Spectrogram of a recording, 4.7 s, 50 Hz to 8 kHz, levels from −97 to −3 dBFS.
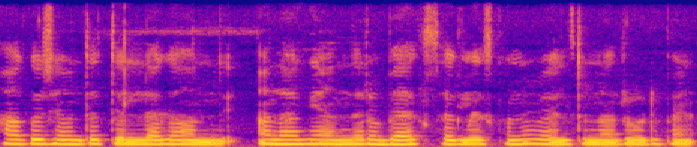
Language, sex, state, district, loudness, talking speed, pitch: Telugu, female, Andhra Pradesh, Sri Satya Sai, -12 LUFS, 130 wpm, 220 Hz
